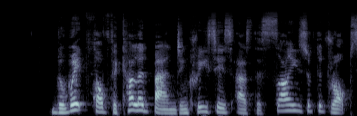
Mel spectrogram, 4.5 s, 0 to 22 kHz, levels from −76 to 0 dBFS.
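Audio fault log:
Throughout, Vorbis compression: the speech sounds hissy and grainy, and nothing reaches above 14.2 kHz. This is likely a low-bitrate Vorbis encode, near 33 kbps. Fine treble detail is quantised so coarsely that it turns into noise of similar energy, roughening tones and blurring attacks.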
